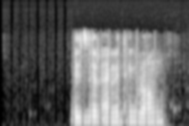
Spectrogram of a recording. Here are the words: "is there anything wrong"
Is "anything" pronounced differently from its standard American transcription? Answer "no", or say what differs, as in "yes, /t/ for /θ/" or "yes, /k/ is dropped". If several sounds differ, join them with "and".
yes, /t/ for /θ/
